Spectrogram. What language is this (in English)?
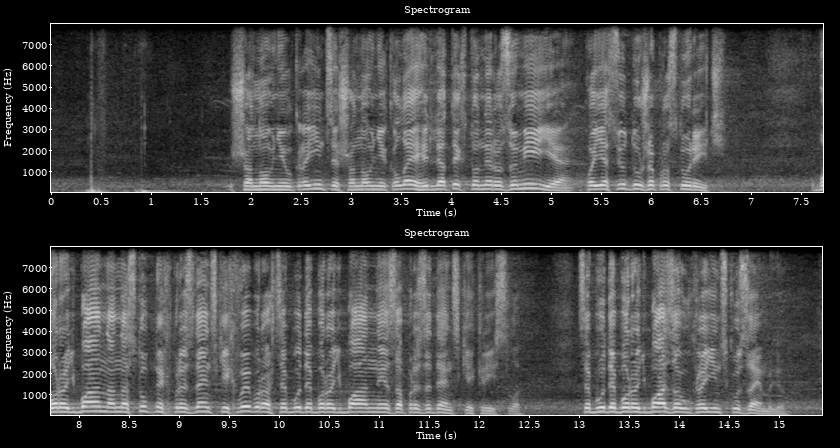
Ukrainian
